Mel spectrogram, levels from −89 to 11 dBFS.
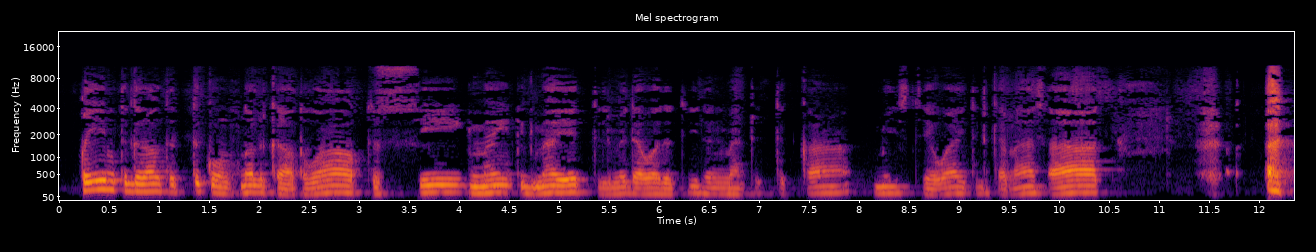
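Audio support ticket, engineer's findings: Vorbis compression, throughout. Hissy, grainy treble; roughened voiced tones and blurred consonant onsets. Nothing above 10.5 kHz. Likely cause: heavy low-quality Vorbis encoding, consistent with a bitrate around 28 kbps. Encoder lowers the cut-off, then quantises the remaining high-band residue so coarsely that fine detail turns to noise-like grain of similar energy.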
